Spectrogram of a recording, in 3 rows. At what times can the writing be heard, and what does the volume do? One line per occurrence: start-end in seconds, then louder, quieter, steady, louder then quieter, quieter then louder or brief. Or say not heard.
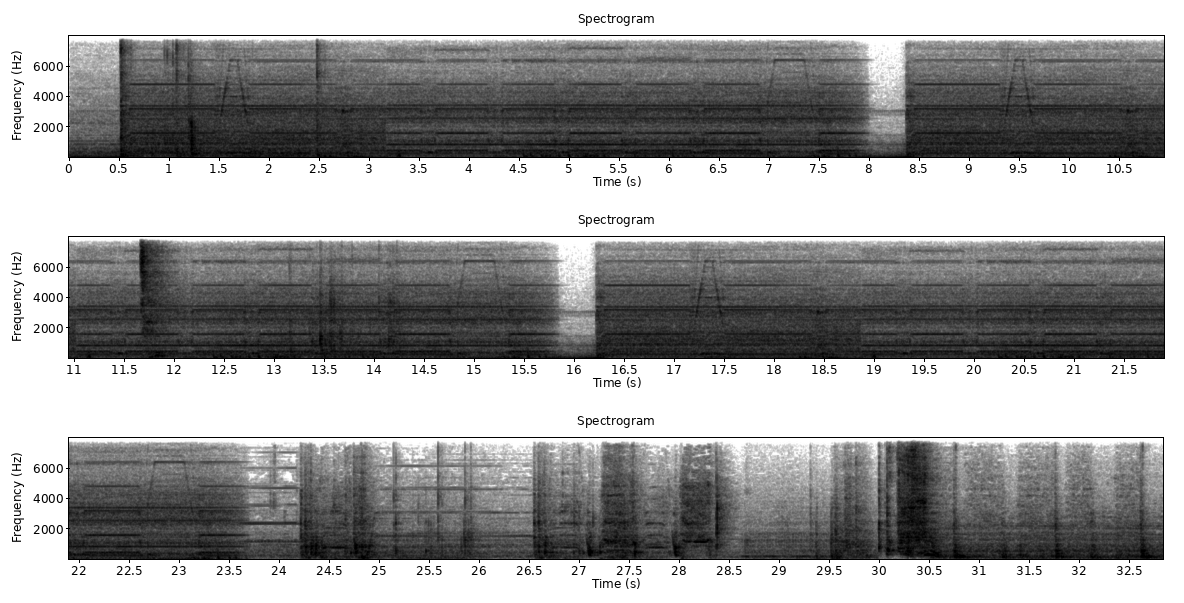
not heard.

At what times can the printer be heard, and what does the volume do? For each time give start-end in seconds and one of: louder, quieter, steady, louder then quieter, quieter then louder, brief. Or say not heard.
0.1-32.8 steady.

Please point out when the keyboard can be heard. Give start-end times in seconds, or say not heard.
0.0-2.6.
